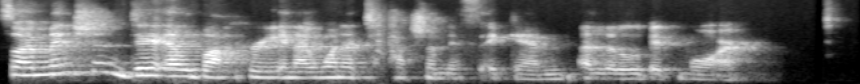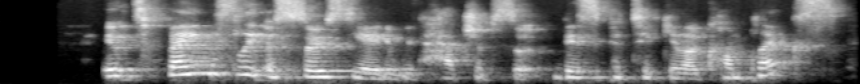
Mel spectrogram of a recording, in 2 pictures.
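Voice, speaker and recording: A woman in her thirties gives a recorded talk from a home room, speaking at a middle pitch with plenty of eagerness. Her voice rings a little in the room around the webcam microphone, so the sound is roomy rather than close. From Australia. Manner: enthusiastic, lively presenter. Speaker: conference speaker.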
